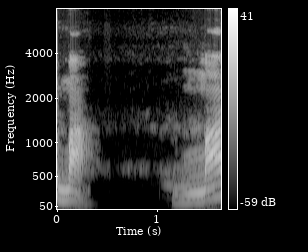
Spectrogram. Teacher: मकार का उच्चारण स्थान ओष्ठ तो होता ही है, लेकिन नासिका भी होता है, ओष्ठ और नासिका।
